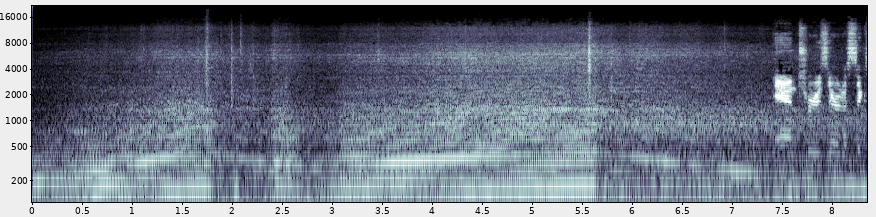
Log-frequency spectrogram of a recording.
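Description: A 2001–2004 Corvette Z06 launches from 0 to 60 with wheel spin, its engine note climbing loud and steady through the gears in a continuous roar, with a brief high chirp near the end.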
